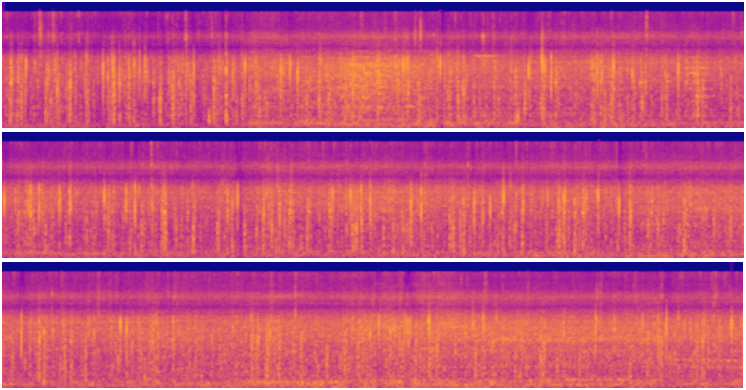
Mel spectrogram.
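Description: Heavy rain falling on a vehicle's roof and windshield, heard from inside the cabin as a dense, steady patter of drops.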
